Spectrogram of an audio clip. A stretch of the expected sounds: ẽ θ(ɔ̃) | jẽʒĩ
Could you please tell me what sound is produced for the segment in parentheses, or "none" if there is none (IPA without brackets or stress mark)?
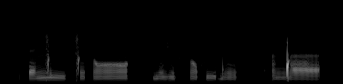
ɔ̃ː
